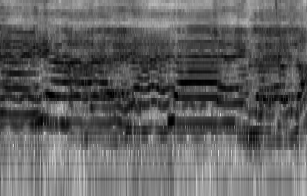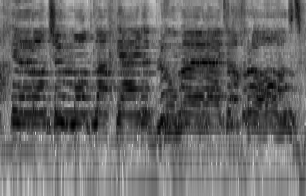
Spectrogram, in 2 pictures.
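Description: A small group of women singing a cheerful pop melody together in harmony, unaccompanied, in a studio vocal take.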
